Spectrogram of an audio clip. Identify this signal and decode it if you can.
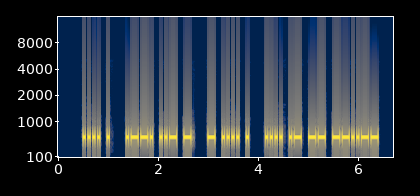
Morse code, heard as a keyed tone, about 25 wpm, 600 Hz. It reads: HE PUT THE HAM,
